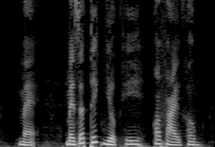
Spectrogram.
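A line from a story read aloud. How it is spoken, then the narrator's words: Steadied soft whisper. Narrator (Vietnamese): Trần Tịnh mấp máy, bình ổn tâm trạng, nhỏ giọng thì thầm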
